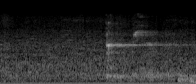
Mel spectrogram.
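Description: A microphone thumps as a man adjusts it.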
